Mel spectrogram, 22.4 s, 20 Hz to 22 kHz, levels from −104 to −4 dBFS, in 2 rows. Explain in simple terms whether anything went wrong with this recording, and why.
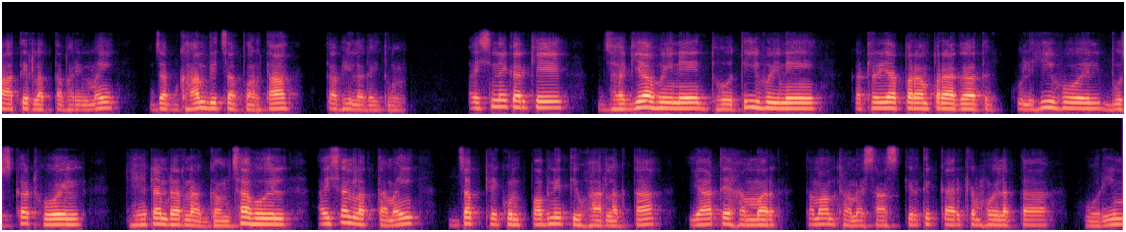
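Opus voice compression affects the whole clip, from start to finish. The speech was squeezed hard by a voice codec that rebuilds sound from a simplified model of the voice and drops everything above about 8.4 kHz, so it sounds muffled, hoarse and slightly robotic.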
